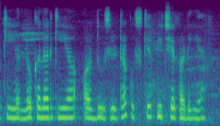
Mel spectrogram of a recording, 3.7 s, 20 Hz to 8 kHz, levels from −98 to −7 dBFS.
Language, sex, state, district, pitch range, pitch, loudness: Hindi, female, Bihar, Samastipur, 220-235 Hz, 225 Hz, -29 LUFS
